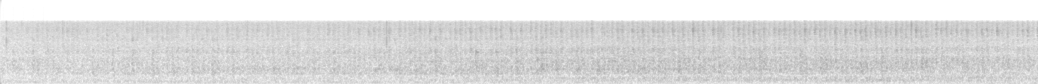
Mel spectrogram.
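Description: Vintage Kaelble heavy tractor unit's diesel engine running as the truck drives slowly past close by, a steady heavy clatter.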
